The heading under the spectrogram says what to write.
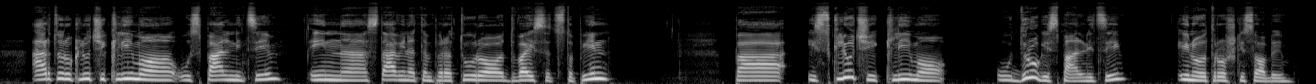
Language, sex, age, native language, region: Slovenian, female, 30-49, Slovenian, Central Slovenia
